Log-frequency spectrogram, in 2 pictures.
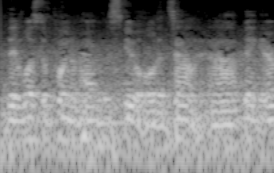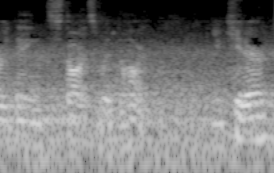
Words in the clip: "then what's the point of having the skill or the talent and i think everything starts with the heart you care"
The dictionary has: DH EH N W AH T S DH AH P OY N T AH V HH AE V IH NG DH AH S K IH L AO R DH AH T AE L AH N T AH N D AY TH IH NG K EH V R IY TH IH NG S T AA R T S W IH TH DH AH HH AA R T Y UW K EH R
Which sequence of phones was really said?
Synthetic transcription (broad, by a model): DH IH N W AH T S DH AH P OY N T AH V HH AE V IH NG DH AH S K IH L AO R DH AH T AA AH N AH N AY TH IH NG K EH V R IY TH IH NG S T AA R T S W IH DH AH HH AA R T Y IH K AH R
